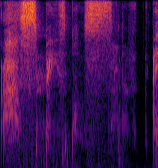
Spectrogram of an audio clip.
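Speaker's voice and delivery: real whispered self-reproach; whispered frustration. Real, not acted. Cohost learns the answer he missed, whispered frustration. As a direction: whisper it to yourself, annoyed.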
